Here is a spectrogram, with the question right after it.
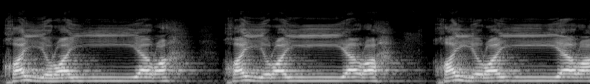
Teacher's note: esse tanwin, praticamente não vai ser pronunciado, porque ele vai ser substituído com som nasal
